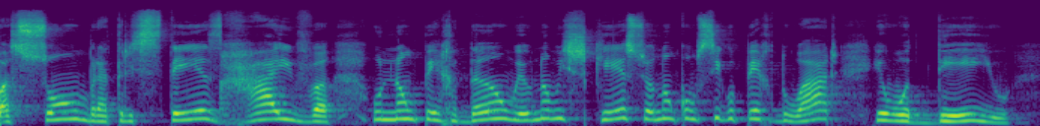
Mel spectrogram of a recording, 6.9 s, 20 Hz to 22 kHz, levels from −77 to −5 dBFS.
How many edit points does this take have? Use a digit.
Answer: 1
